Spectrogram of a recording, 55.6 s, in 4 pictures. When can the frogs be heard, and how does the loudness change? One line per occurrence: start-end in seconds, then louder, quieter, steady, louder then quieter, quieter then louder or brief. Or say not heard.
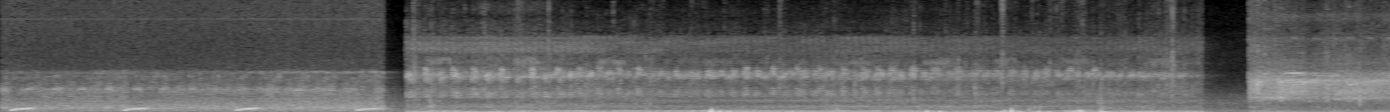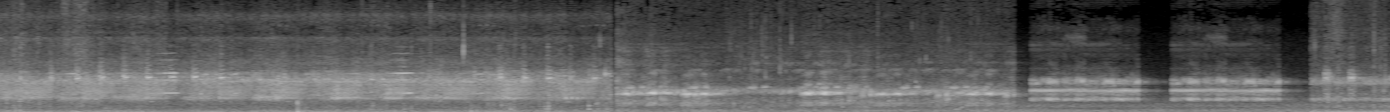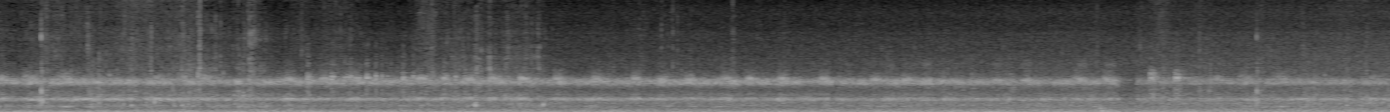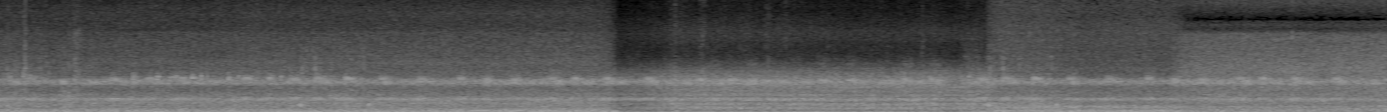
0.0-55.5 quieter.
